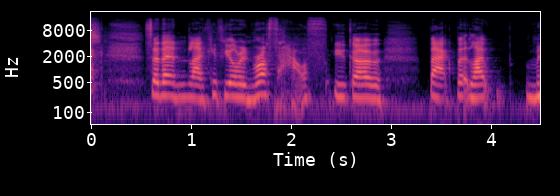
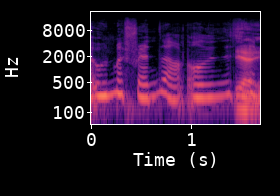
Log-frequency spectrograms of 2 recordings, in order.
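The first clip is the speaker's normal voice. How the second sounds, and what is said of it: Imitates another person's voice. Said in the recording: “that little impersonation”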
